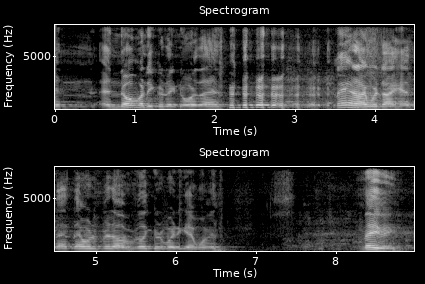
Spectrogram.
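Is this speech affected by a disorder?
Yes: cerebral palsy; mixed quadriplegic type.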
